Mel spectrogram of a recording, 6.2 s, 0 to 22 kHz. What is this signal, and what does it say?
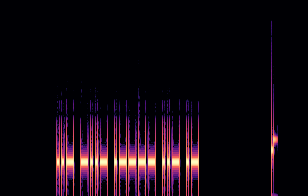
Morse code, heard as a keyed tone, about 25 wpm, 700 Hz. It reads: UX1UA
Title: Call Signs - 25wpm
